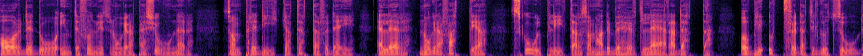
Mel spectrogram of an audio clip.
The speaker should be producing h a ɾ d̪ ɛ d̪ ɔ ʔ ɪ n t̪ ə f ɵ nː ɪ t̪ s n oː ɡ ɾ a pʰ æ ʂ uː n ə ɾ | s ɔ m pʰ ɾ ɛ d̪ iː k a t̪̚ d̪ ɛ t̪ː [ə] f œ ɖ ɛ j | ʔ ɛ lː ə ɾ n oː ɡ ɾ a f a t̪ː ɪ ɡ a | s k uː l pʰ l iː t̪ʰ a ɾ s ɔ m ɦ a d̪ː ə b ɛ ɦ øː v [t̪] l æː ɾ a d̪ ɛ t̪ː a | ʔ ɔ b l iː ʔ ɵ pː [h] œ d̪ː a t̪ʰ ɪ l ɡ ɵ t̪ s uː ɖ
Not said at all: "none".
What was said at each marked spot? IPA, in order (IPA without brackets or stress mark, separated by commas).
a, t̪, f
